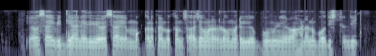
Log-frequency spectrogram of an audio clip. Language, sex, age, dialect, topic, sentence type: Telugu, male, 18-24, Southern, agriculture, statement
